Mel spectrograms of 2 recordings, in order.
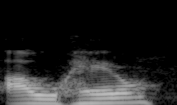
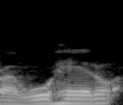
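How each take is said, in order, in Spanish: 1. El sonido de la g se elimina: aujero. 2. El sonido de la g se pronuncia: agujero. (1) "algunos ejemplos de mala adicción que decimos"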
